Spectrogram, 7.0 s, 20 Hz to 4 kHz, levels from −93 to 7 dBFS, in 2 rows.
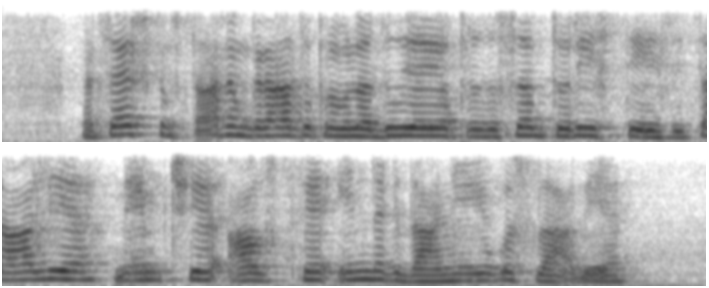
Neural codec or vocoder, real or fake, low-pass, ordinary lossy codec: vocoder, 44.1 kHz, 128 mel bands, Pupu-Vocoder; fake; 3.6 kHz; none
